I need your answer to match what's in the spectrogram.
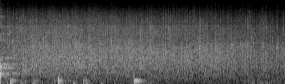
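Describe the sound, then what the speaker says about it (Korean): A church crowd applauding steadily after a high school group's performance, a dense wash of many hands clapping at moderate volume, with a few low thumps early on. "그럼 멋진 무대 보여준 고등부에게 큰 박수 부탁드릴까요?"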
